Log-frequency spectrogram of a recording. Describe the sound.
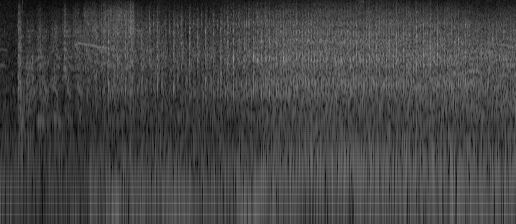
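A car engine roars as the vehicle drives off, a steady broad rumble that grows louder partway through, with a brief sharp sound near the start.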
